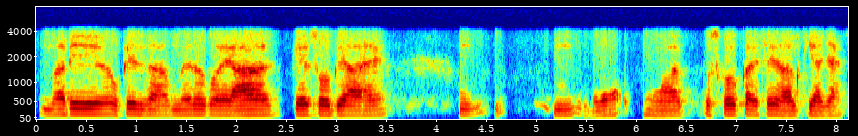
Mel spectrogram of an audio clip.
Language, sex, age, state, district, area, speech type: Hindi, male, 30-45, Uttar Pradesh, Ghazipur, rural, conversation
